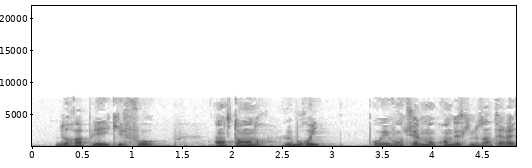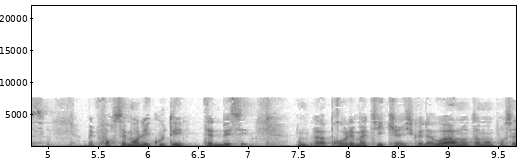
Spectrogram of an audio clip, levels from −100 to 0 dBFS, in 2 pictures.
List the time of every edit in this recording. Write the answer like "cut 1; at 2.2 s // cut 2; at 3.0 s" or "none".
cut 1; at 1.8 s // cut 2; at 4.3 s // cut 3; at 5.5 s // cut 4; at 7.6 s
